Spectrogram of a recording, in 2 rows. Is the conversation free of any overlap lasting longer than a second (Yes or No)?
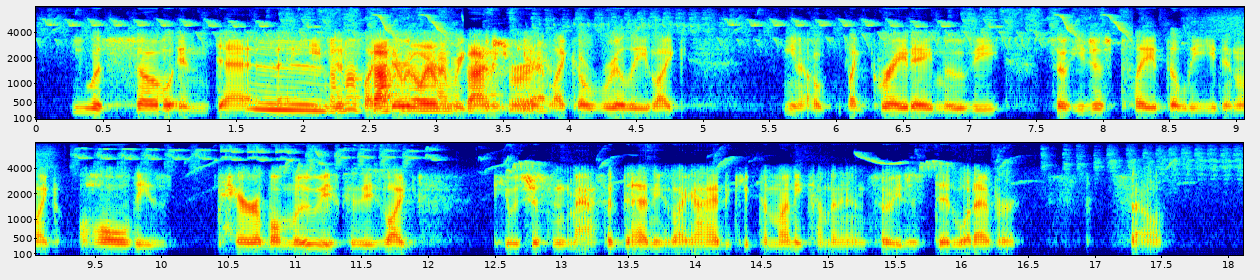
No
